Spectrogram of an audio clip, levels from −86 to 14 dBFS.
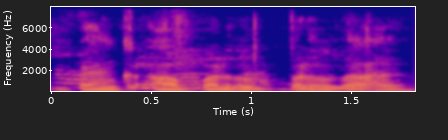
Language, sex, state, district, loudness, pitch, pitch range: Hindi, male, Uttar Pradesh, Budaun, -21 LUFS, 110 Hz, 110-120 Hz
